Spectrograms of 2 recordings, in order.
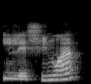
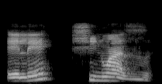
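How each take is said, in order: First: "chinois" with a silent final s, "shee-NWAH"; masculine chinois. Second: "chinoise" ends in a buzzing z, "shee-NWAZ"; slow, buzz the z at the end of "chinoise"; feminine with buzzing z. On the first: Teacher repeating the masculine model, "chinois" open. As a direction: end "chinois" open, no consonant. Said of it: "ojo con la pronunciación". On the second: Teacher repeating the feminine, z sound stretched. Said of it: "suena como Z". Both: Shown as a demonstration.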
